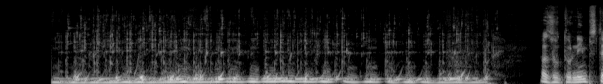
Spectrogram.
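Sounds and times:
bubbling through a silicone tube in a water bottle: 0.5 - 5.0
speech: 0.5 - 6.0.

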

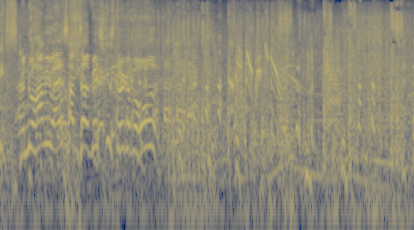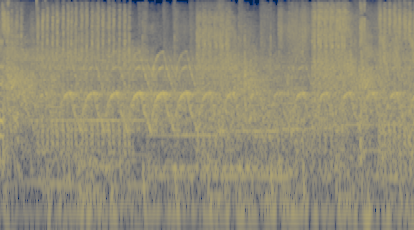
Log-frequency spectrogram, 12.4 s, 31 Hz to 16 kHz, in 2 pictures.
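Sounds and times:
speech: 0.1 - 3.8
laughter: 0.4 - 6.8
action-movie gunfire in rapid bursts: 2.4 - 12.4
wailing siren: 3.5 - 12.4.

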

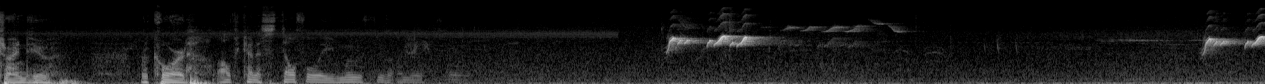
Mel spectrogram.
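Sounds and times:
speech: 0.0 - 0.7, 1.4 - 4.4
Araripe manakin singing whistled phrases: 6.6 - 9.4, 11.0 - 12.6.

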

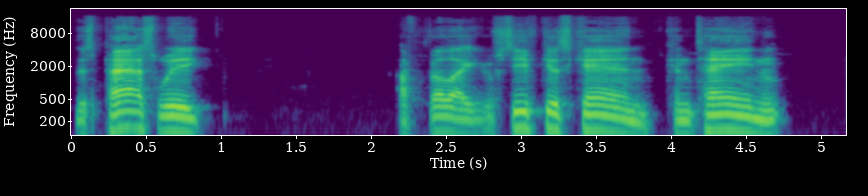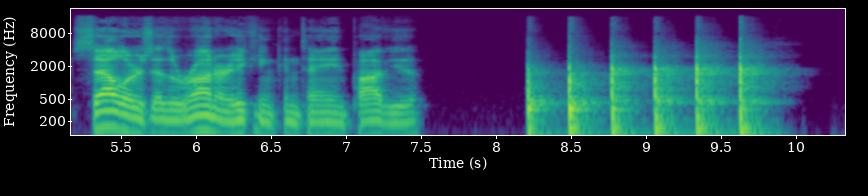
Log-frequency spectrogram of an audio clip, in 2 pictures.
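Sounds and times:
speech: 0.0 - 1.0, 2.2 - 7.6
man knocking on wood: 8.2 - 10.0.

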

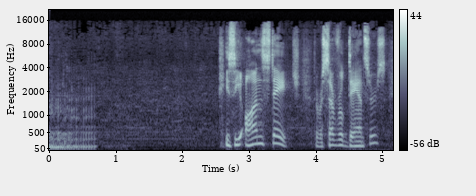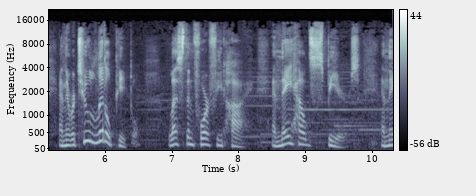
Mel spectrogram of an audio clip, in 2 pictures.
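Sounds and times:
short loud deep roar: 0.0 - 0.8
speech: 2.6 - 10.3.

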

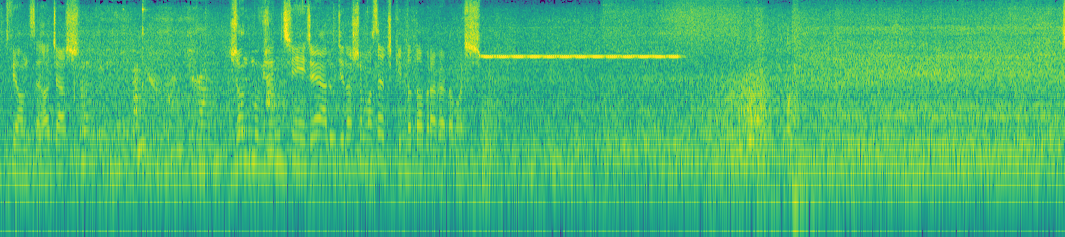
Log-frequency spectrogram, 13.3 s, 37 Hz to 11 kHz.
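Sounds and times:
rumble inside a moving London Underground train: 0.0 - 13.3
speech: 0.2 - 6.4.

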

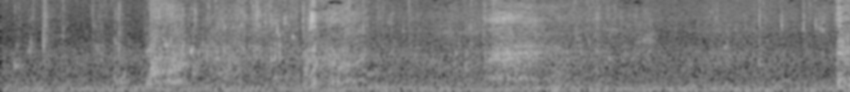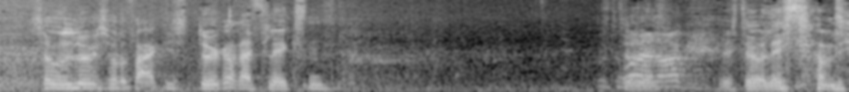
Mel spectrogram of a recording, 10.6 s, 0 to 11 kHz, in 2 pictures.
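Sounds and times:
water sloshing and splashing: 0.0 - 6.9
water trickling and dripping: 0.0 - 8.8
speech: 5.6 - 7.5, 9.8 - 10.6.

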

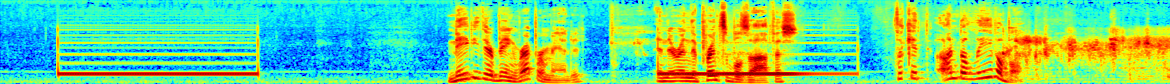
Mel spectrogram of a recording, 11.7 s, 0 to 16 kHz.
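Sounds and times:
electronic telephone ringback tone of an unanswered call: 0.6 - 2.6, 6.6 - 8.6
speech: 4.5 - 6.0, 6.6 - 8.0, 9.0 - 10.4.

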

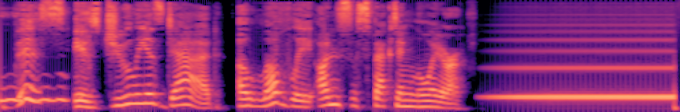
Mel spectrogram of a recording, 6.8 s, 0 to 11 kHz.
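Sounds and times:
speech: 0.1 - 4.8
telephone ringing: 4.7 - 6.8.

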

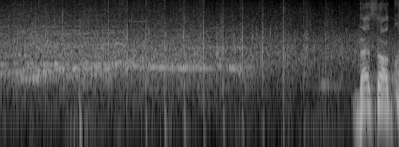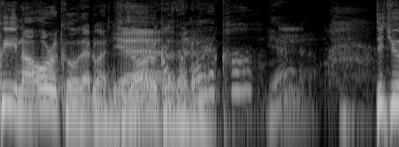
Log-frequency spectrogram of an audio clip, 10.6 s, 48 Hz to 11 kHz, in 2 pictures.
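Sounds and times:
audience applauding: 0.0 - 5.8
speech: 4.7 - 8.4, 10.3 - 10.6.

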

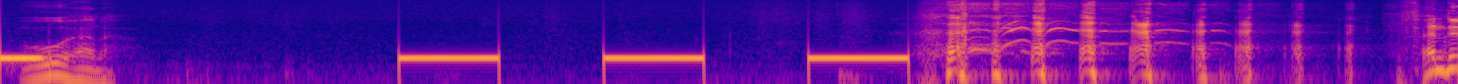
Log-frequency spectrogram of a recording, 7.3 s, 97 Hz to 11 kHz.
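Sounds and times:
telephone line beeps during a call: 0.0 - 0.2, 2.0 - 4.6
speech: 0.2 - 0.6, 4.6 - 5.8, 7.1 - 7.2
people laughing: 4.6 - 7.0.

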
